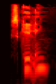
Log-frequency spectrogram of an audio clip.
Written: skilling

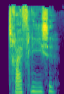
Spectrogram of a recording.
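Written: træflise

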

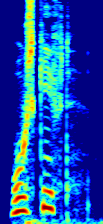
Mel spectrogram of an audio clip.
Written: rusgift

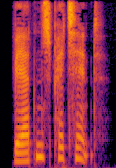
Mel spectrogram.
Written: verdenspatent

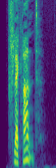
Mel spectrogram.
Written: flagrant

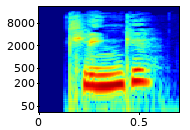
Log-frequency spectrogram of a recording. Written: klink

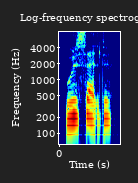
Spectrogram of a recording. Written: udsalte

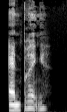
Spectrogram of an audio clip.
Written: anbringe

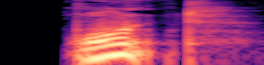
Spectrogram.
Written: rundt

